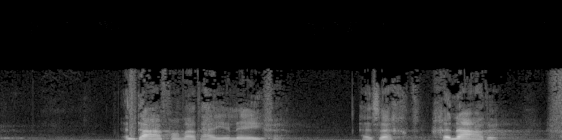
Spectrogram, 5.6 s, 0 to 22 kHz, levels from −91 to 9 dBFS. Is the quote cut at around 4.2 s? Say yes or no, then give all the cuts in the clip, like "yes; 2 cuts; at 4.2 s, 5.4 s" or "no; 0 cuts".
yes; 1 cut; at 4.2 s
